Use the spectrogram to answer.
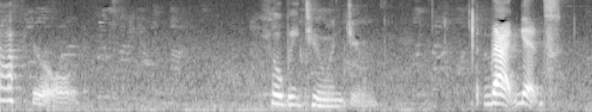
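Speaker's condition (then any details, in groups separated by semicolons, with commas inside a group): Cerebral palsy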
